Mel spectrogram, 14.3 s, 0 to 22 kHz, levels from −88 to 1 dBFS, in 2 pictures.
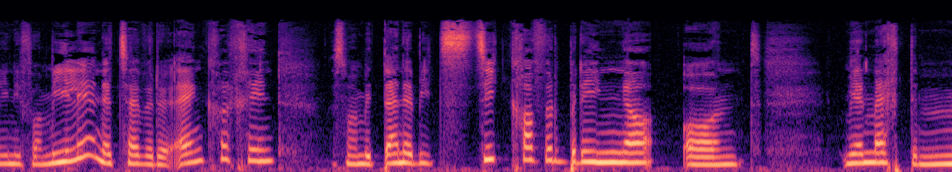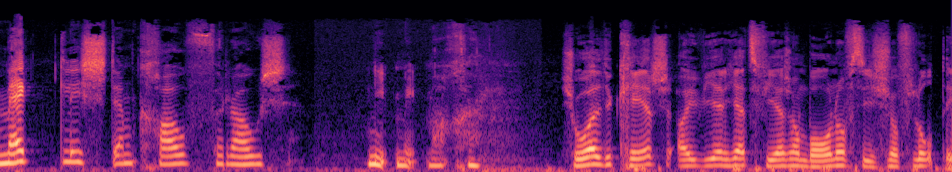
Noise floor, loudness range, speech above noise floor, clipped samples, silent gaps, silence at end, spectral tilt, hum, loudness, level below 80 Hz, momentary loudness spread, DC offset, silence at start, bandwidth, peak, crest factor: -46 dBFS; 4 LU; 29 dB; under 0.1%; none; 0 s; -5 dB/octave; none; -17 LUFS; -38 dBFS; 10 LU; under 0.1%; 0 s; 13.5 kHz; 0 dBFS; 18 dB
